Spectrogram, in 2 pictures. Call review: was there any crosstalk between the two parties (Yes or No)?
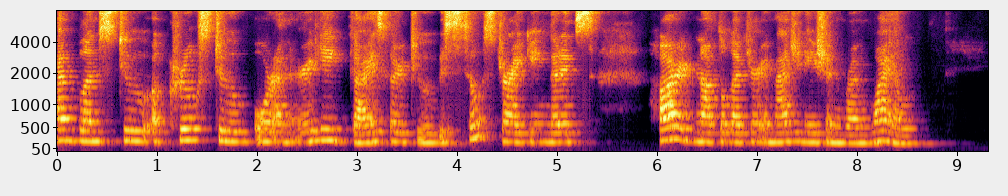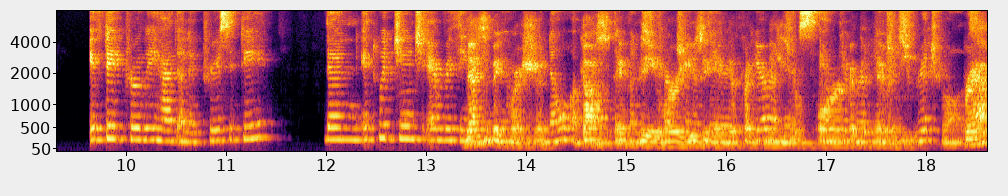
Yes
